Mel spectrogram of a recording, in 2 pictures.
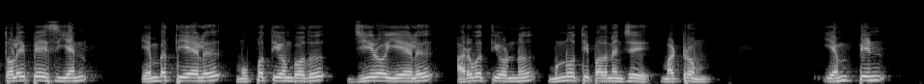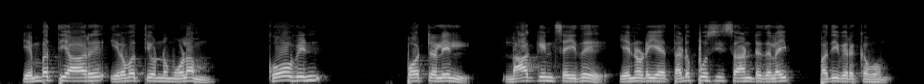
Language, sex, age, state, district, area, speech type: Tamil, male, 30-45, Tamil Nadu, Erode, rural, read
